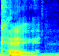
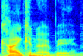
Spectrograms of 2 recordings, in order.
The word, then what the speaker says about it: Kei: Also, my name is pronounced like Kai, not Kay. Ah, Kai Kenobi, is that correct?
